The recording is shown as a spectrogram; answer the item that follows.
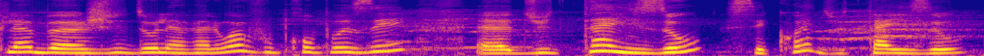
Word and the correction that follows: taiso: Alors du coup ça se prononce du taiso,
